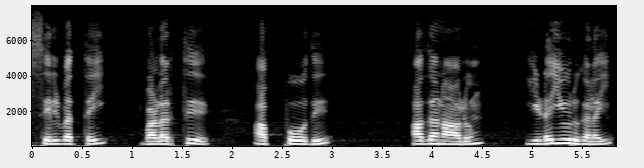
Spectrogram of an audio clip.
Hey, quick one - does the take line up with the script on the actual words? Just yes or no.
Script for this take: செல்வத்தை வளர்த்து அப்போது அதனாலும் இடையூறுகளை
yes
